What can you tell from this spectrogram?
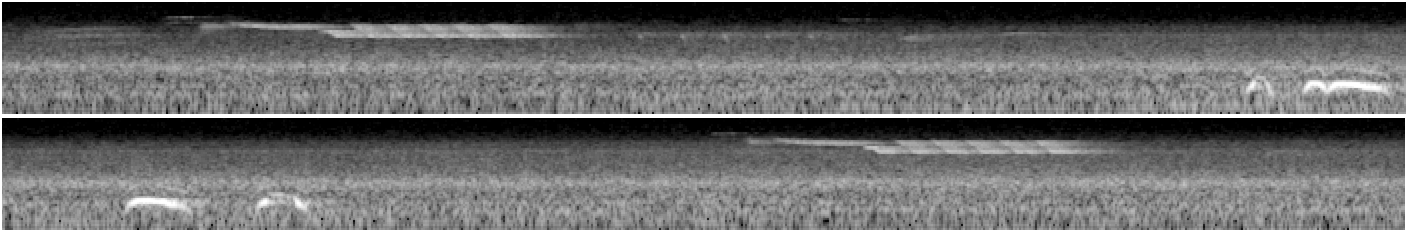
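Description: Great horned owl hooting: one series of about five low hoots, the middle ones longest, a little under halfway through. A small songbird's short high trill sounds faintly twice, near the start and near the end.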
